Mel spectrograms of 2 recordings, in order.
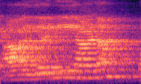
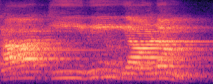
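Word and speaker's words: आइरियाणं: एक है आयरियाणम और एक है आईरियाणम। य भी है और ई भी है, किंतु दोनों पाठ में ई वाला पाठ ज्यादा शुद्ध महसूस होता है, शुद्ध माना जाता है। आईरियाणम। कौन सा? आयरियाणम की बजाय यदि हम आईरियाणम पढ़ते हैं तो ज्यादा बेटर होगा, इसलिए हम पढ़ेंगे नमो आईरियाणम, नमो आईरियाणम।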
